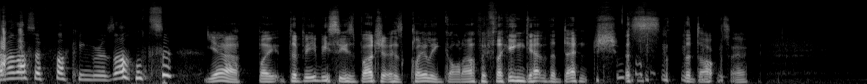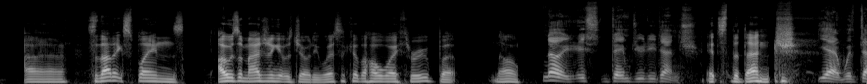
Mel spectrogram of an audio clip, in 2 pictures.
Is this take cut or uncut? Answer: cut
